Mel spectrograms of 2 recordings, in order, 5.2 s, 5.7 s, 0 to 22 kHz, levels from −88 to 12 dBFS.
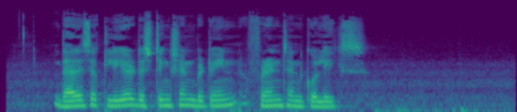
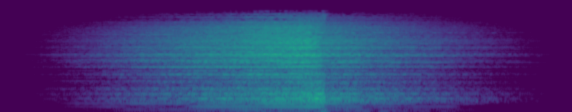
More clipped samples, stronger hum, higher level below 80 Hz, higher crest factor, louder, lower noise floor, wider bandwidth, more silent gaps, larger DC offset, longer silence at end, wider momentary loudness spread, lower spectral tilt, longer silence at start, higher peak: neither; neither; first, -48 dBFS vs -68 dBFS; about the same, 18 dB vs 20 dB; about the same, -22 LUFS vs -24 LUFS; second, -47 dBFS vs -72 dBFS; second, 14.5 kHz vs 16 kHz; neither; neither; second, 0.4 s vs 1.2 s; second, 10 LU vs 23 LU; first, -5 dB/octave vs 1 dB/octave; second, 0.55 s vs 1.05 s; first, -6 dBFS vs -10 dBFS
